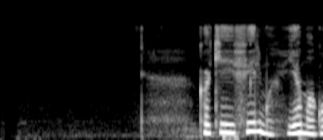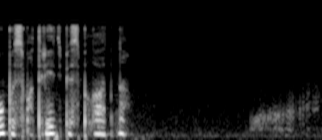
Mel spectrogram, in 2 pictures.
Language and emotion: Russian, sad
